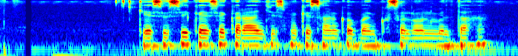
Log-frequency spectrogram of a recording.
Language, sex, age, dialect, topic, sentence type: Magahi, male, 60-100, Western, agriculture, question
